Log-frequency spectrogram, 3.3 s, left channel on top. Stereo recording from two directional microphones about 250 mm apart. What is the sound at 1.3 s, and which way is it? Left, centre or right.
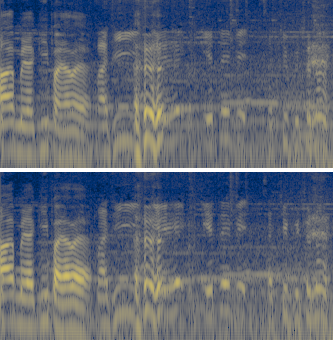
Speech, centre.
